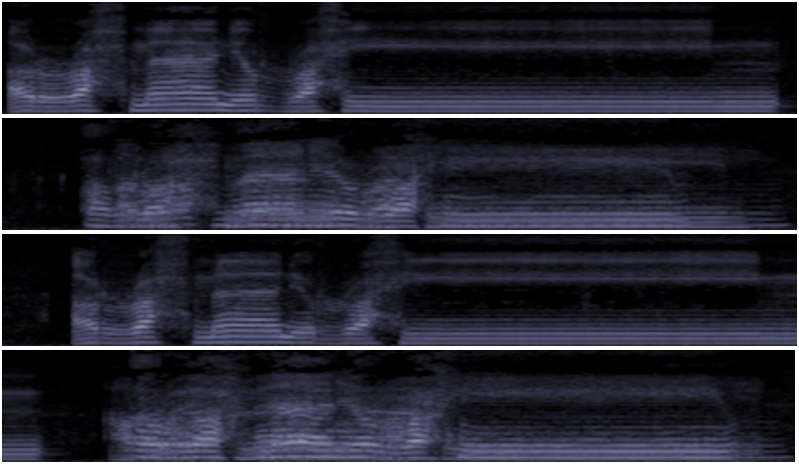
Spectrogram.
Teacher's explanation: we elongated the ya in Rahim because there was that temporary sukoon.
